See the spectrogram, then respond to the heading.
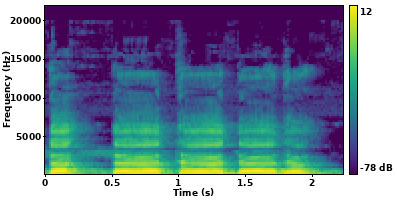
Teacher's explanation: देखो त बोलो त, त थ द ध, जीभ कहाँ पे आके टकरा रही है दांत पे, तो दंते वर्णों में जीभ दांत पे आके टकराती है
